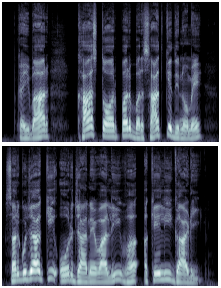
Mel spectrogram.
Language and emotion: Hindi, neutral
